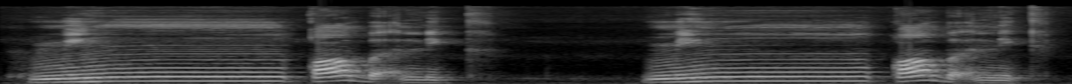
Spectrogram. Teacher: Karena qa dan ka ini letaknya pada pangkal lidah, maka nanti akan menghasilkan dua-duanya untuk qa dan ka ini bunyi nge.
